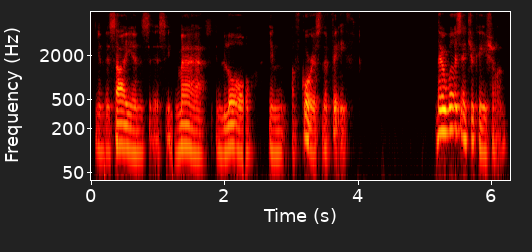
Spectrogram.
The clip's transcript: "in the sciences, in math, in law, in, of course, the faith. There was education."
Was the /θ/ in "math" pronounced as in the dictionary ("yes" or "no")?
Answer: no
